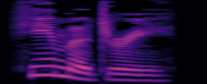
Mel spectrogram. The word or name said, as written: hemadri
